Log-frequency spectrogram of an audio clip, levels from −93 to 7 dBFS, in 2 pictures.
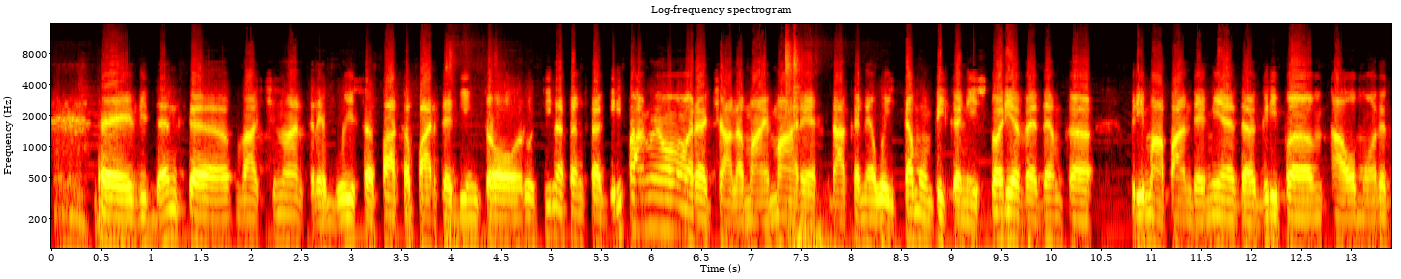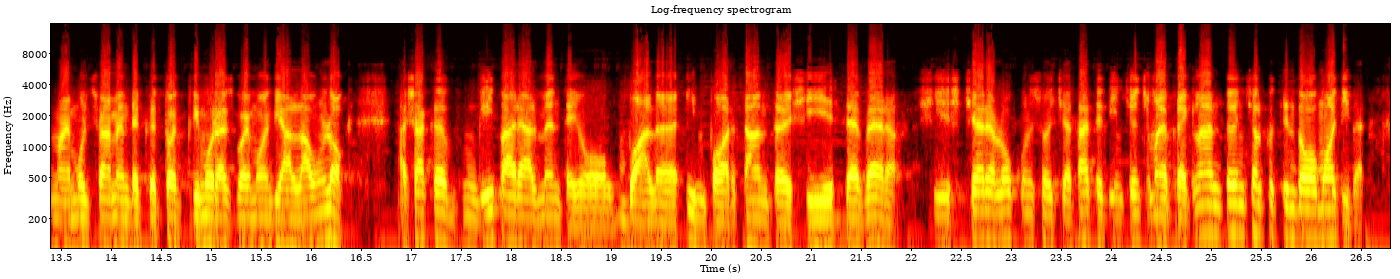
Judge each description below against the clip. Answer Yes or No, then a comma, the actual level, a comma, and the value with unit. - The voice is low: Yes, low, 105 Hz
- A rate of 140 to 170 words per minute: Yes, average, 165 wpm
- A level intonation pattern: Yes, narrow, 2.2 semitones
